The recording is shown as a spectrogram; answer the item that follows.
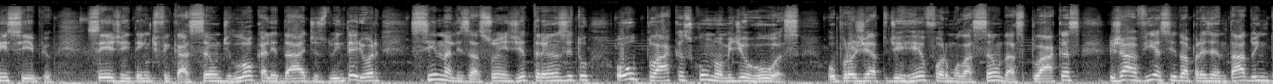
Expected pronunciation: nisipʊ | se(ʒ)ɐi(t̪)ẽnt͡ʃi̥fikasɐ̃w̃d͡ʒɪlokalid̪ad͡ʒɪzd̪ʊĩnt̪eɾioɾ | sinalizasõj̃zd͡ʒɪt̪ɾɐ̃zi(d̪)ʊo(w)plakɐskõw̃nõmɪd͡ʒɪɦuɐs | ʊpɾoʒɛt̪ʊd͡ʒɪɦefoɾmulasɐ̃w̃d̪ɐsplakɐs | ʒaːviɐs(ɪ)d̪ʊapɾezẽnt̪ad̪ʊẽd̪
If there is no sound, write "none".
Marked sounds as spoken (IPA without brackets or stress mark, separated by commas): ʒ, d̪, t̪, w, i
